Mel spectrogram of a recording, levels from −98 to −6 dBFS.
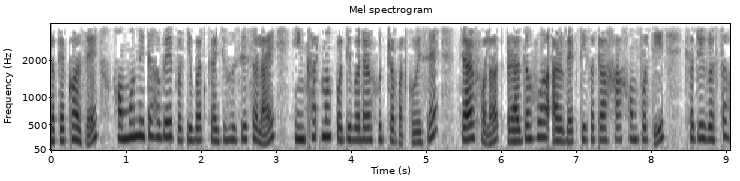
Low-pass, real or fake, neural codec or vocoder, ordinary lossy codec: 3.6 kHz; real; none; none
